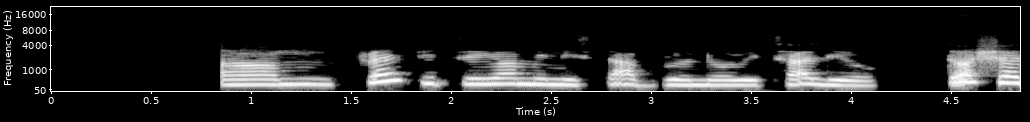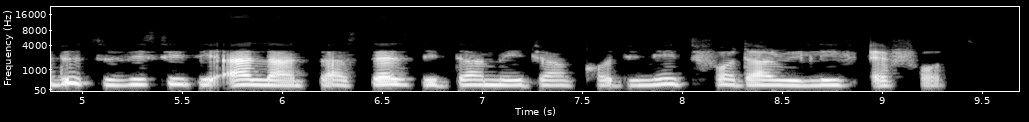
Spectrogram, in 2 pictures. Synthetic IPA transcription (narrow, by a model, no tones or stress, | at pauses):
ʌmfɹɛ̃nt͡ʃditʰiɹɔministabɹunoɹitʰalio | d̥ɔ̃nʃadotʰuvisit̚dḭʔa̰ɪlãndtasɛsdidamed͡ʒãnkʰɔdinetfɔdaɹilivɛfɔ̰t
